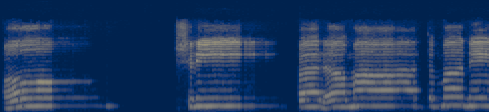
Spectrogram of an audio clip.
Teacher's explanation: সংস্কৃত একটা জিনিস খেয়াল করবেন, যেগুলোতে দীর্ঘ মাত্রা থাকবে সেই অক্ষরগুলো দীর্ঘ সময় মানে দুই কাল উচ্চারণ হবে। এই শ্রী আছে দীর্ঘ ইকার, এটা একটু দীর্ঘ উচ্চারণ হবে, এবং আরেকটা গি আছে এটাও দুইবার উচ্চারণ হবে, এবং তাটা যে আছে এটাও একটু দীর্ঘকাল উচ্চারণ হবে।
